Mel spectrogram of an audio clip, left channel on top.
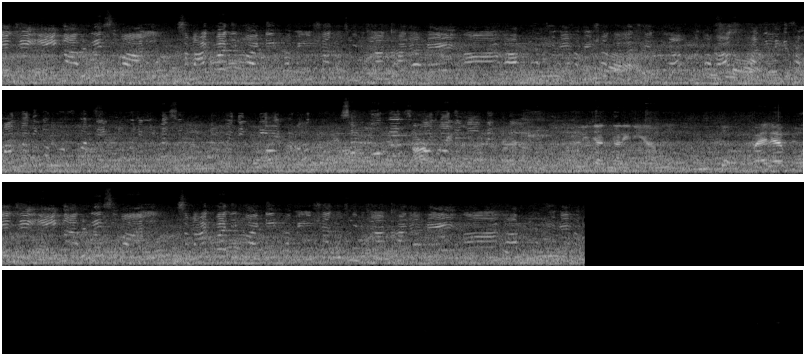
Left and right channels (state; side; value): drops out; right; at 5.9 s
